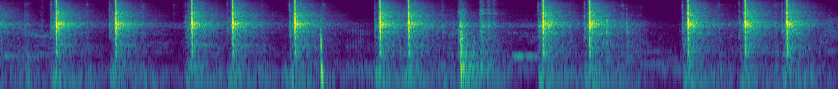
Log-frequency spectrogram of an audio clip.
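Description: Sharp mechanical clacks from a typewriter being typed on, arriving in quick bursts of two or three strikes with brief pauses between, crisp and close.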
